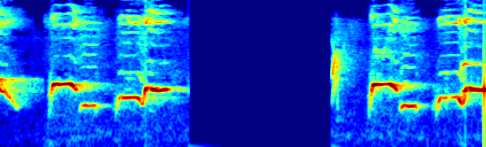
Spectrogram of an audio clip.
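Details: Black-naped oriole singing: two short, fluty whistled phrases of liquid slurred notes, the first opening with a downward slur, separated by a second of silence, with no other sounds in the background.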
